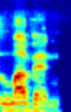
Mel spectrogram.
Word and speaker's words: Loven: No, it's actually pronounced Loven.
